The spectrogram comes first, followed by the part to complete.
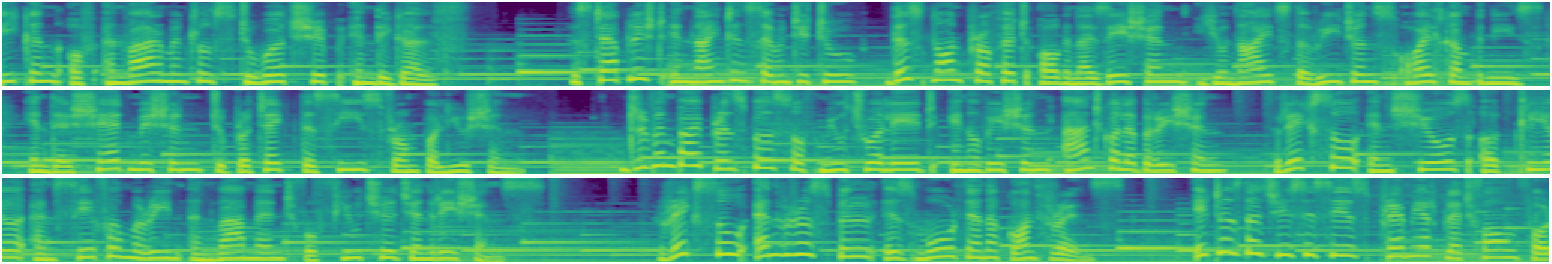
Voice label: English, Voice Over Artist Female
